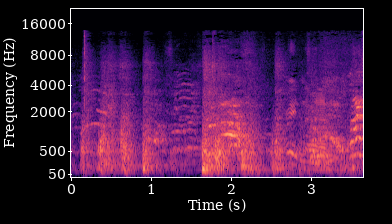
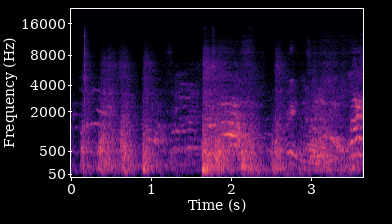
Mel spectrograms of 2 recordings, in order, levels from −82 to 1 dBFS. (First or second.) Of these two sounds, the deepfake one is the second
